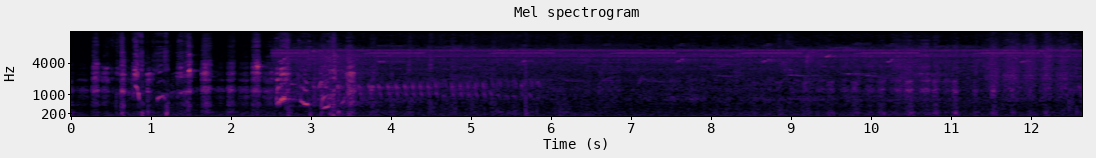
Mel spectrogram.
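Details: A dog gives a short run of sharp barks and yips in the first three seconds, then a long quiet stretch follows with steady hiss and a faint high tone.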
